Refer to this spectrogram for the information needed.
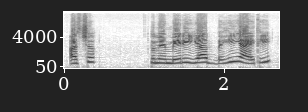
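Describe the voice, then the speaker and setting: A woman's voice: high voice, normal speed, no room sound, studio quality, lightly acted. A woman voicing a proud, angry young married daughter who speaks sharply and defiantly. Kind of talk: storybook narration.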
